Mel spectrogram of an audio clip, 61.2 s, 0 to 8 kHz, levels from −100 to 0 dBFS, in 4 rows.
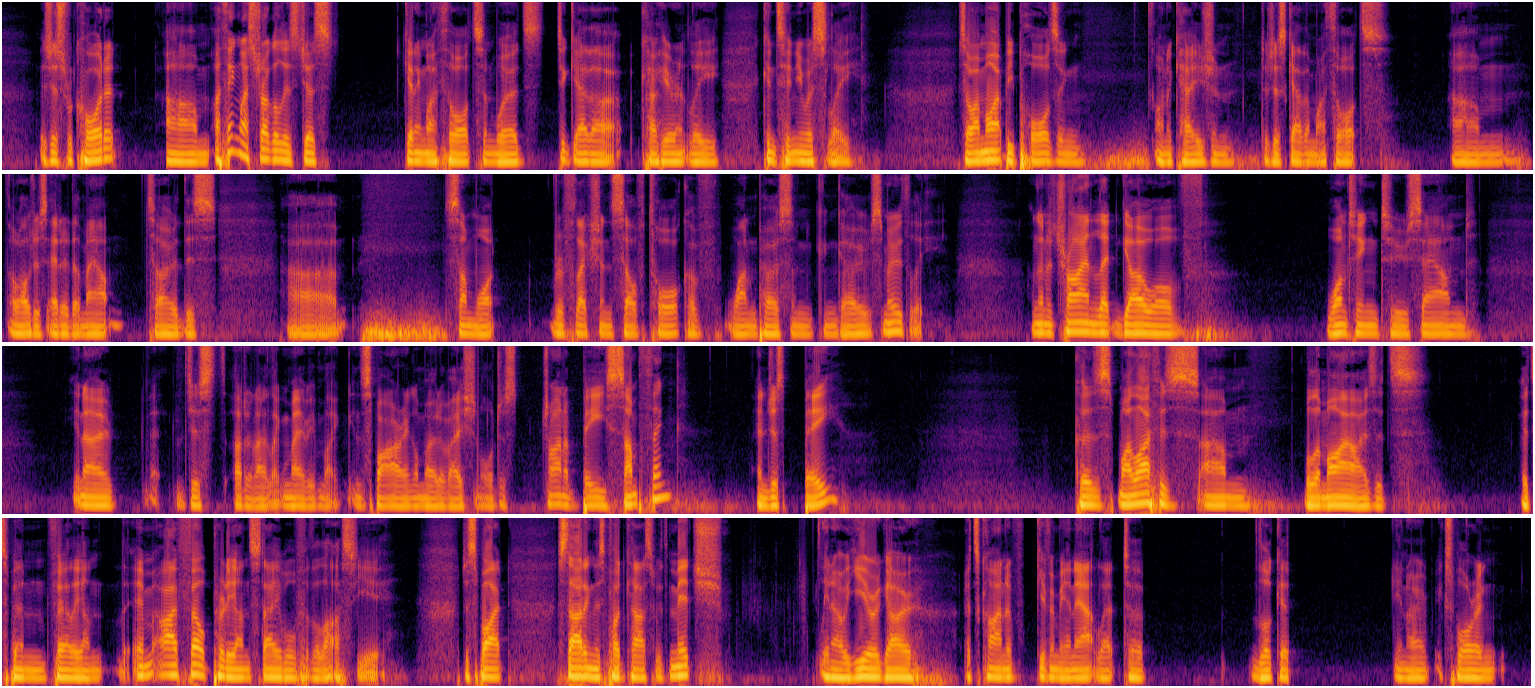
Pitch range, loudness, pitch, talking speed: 95-105 Hz, -21 LUFS, 100 Hz, 125 wpm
